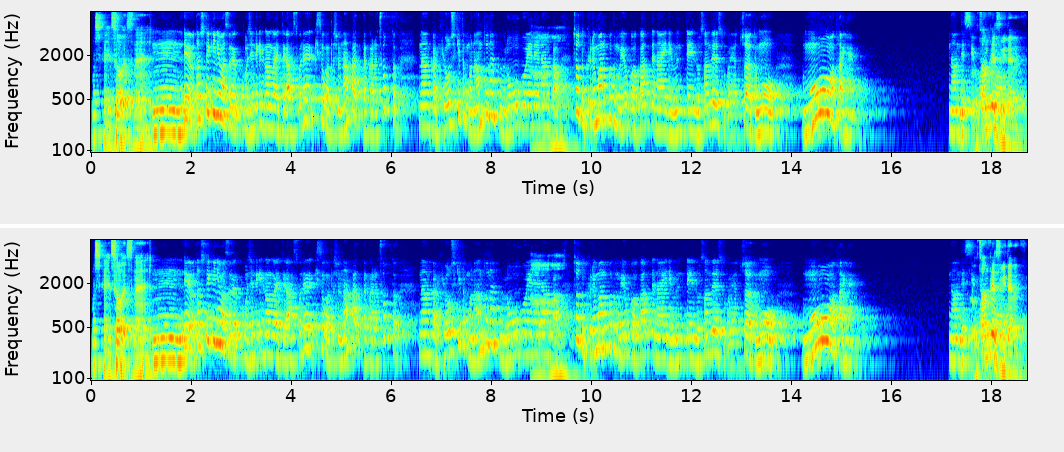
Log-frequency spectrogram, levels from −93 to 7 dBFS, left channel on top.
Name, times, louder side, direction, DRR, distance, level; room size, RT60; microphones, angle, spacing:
voice 1, 0.0-1.2 8.8-9.5 17.6-18.5, right 2 dB, 35° right, 6 dB, 0.6 m, -25 dB
voice 2, 1.2-6.2 6.6-13.7 14.2-15.4 17.2-18.3, equal, 40° left, 4 dB, 1.0 m, -26 dB
20.0 x 7.2 x 2.4 m, 1.5 s
head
